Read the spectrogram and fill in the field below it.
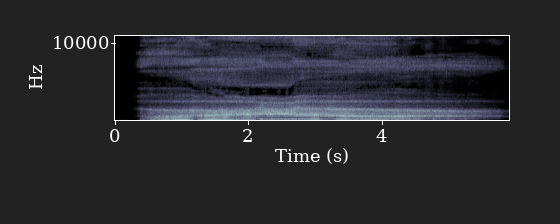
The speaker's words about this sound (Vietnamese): Khi chúng tôi định tháo chạy thì nghe thấy cậu ta rên ư ử một tiếng.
